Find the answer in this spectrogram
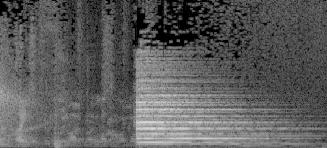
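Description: A deep bell struck once, nearly two seconds in, its tone ringing on and slowly fading: the chime that marks time passing as the hourglass turns.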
